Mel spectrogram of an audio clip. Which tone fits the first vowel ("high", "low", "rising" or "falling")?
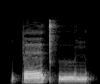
rising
